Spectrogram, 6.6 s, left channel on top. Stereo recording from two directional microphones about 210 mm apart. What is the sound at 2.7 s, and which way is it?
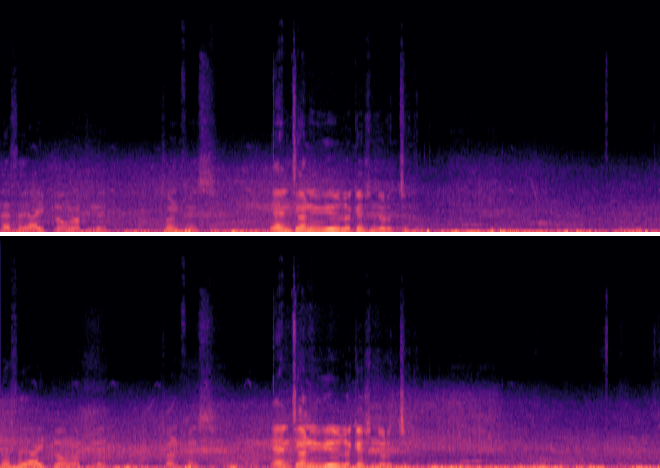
Speech, 55° left (ahead or behind).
